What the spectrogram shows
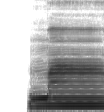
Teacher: আপনার ভোকাল কোডের কোন পরিবর্তন হবে না একই লেভেলে সেটা শেষ হয়ে যায় যেমন মা কিভাবে উচ্চারণ হবে মা একদম ফাস্ট লাস্ট আমি একই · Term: ফারস্ট টোন, ফার্স্ট টোন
